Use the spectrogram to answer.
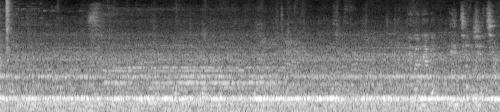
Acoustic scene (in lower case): subway train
